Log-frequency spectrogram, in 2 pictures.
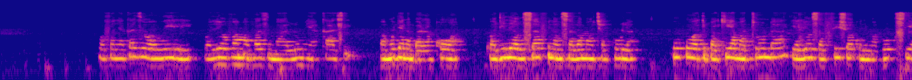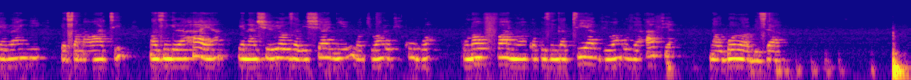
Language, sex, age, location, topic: Swahili, female, 18-24, Dar es Salaam, agriculture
